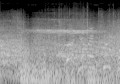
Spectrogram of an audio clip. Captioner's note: whistling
